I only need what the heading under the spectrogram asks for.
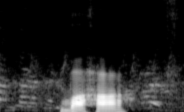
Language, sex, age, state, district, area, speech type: Santali, male, 45-60, West Bengal, Malda, rural, spontaneous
